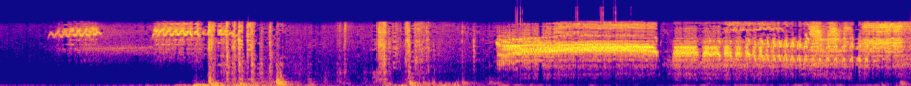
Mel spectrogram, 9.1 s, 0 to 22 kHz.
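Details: Barn owl, a female arriving with a mouse, recorded 17 September 2019 at 06:11; after a short silence come thumping, scuffling knocks, then long harsh rasping screeches in a steady broadband hiss that break off briefly and resume.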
